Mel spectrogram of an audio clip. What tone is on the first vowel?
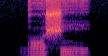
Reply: high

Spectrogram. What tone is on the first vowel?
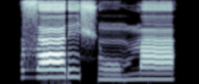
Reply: high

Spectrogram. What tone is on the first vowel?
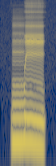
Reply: falling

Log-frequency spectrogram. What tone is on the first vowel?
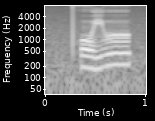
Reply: low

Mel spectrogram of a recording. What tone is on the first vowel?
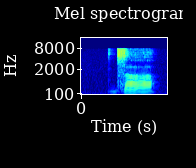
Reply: falling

